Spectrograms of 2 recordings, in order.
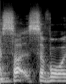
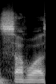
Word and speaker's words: Savoy: No, Savoy is the English pronunciation and Savoy is the French pronunciation.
